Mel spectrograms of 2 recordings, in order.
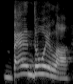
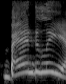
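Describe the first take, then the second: First: The word ends with an 'oiler' sound. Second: The word ends with a 'leer' sound. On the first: The speaker calls it wrong. "I'm reading bandoiler because that's how my brain has fucking said it" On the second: The speaker calls it right. "never had the reason to say bandolier out in the fucking out in the universe"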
